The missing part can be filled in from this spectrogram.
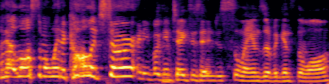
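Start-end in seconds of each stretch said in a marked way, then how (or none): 0.0-1.7 very loud, high-pitched, mouthy shout. Retelling a movie scene, imitating Jake Gyllenhaal being mouthy to a drill sergeant. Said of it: "Jake Gyllenhaal gets mouthy with him".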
